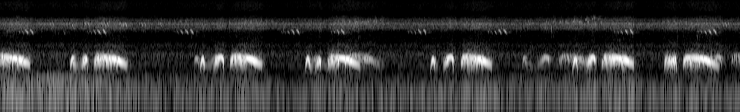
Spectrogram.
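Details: A spotted dove, newly caught from the wild, sings a structured song with lèo dặm and thúc gù phrasing. Clusters of two or three clipped notes end in a drawn-out descending coo, spaced by short silences under a steady hiss.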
